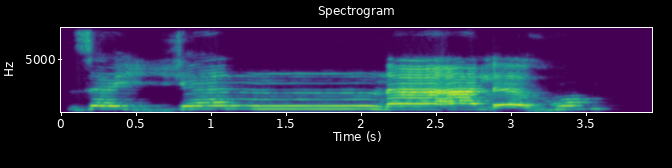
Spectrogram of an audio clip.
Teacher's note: نون کے ساتھ الف مدہ بھی ہے، تو اس کو ہم نے ایک الف کے برابر لمبا بھی کر کے پڑھنا ہے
